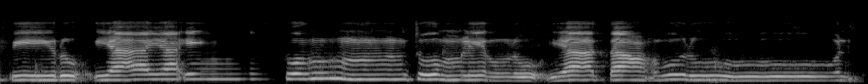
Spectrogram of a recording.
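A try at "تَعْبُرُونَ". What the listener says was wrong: Ya ta'burun. Bunya pendek. Ya-nya panjang. Ya ta'burun. Tasdid langsung. Ta'burun itu kan Umi bacanya gini. Ta'burun. Ta'burun. Itu diganti gini. Jadi bunyinya jangan dinaikin. Jadi kalau bunyinya diayunin, dinaikin kan dia jadi panjang. Sementara itu pendek ya.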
